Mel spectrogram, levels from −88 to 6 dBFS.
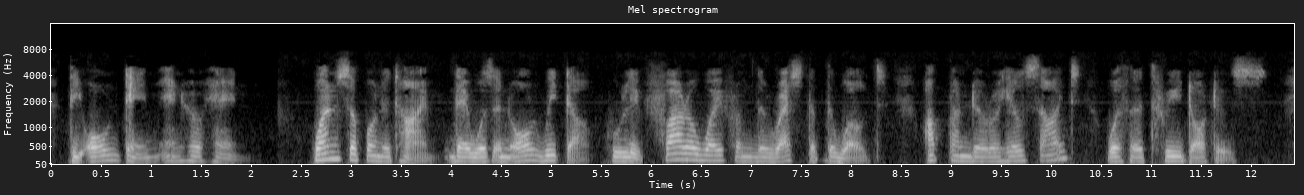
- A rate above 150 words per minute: Yes, average, 160 wpm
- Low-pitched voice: Yes, low, 120 Hz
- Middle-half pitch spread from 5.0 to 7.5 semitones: No, average, 3.3 semitones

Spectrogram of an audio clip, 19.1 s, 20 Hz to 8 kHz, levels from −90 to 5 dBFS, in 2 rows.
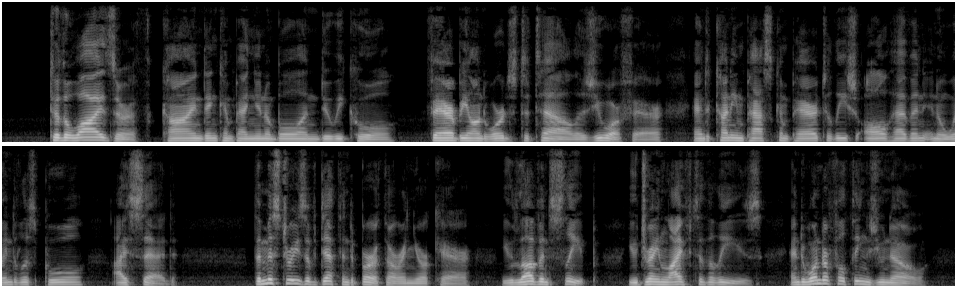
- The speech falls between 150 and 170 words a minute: No, average, 185 wpm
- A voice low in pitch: Yes, low, 125 Hz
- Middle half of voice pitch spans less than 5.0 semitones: Yes, average, 3.0 semitones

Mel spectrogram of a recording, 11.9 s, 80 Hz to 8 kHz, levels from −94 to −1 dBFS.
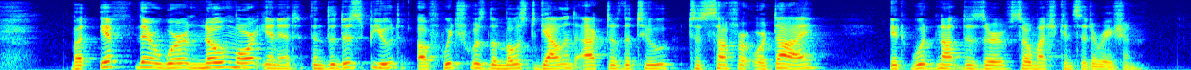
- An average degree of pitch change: Yes, average, 3.7 semitones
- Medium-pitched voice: Yes, medium, 160 Hz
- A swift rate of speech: No, average, 160 wpm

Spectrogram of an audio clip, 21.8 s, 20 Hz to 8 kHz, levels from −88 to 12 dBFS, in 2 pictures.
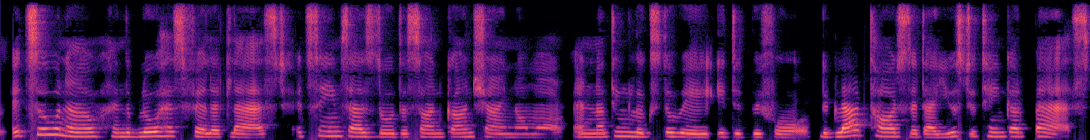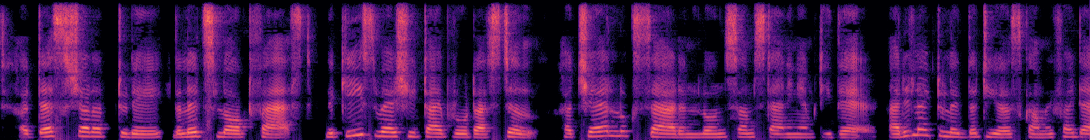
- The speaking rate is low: No, fast, 205 wpm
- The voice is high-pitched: Yes, high, 215 Hz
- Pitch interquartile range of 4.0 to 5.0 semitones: No, average, 3.3 semitones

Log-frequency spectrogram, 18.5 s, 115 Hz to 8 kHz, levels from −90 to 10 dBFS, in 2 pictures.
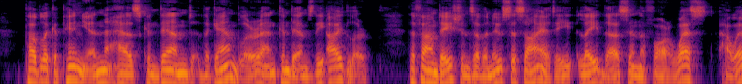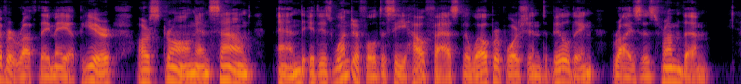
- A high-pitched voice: No, low, 100 Hz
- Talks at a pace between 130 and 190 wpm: Yes, average, 150 wpm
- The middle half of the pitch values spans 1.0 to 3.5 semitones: No, average, 4.7 semitones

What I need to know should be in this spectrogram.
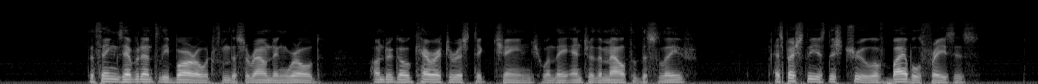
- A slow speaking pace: No, average, 150 wpm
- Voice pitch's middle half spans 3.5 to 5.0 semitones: No, narrow, 2.5 semitones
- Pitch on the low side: Yes, low, 100 Hz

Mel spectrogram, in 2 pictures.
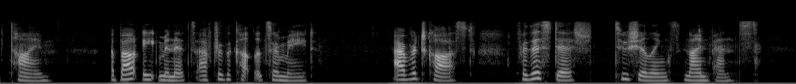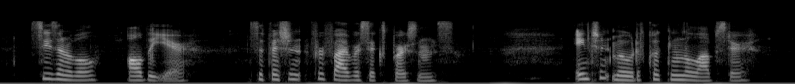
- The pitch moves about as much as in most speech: Yes, average, 3.7 semitones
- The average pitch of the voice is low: No, high, 195 Hz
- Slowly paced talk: Yes, slow, 120 wpm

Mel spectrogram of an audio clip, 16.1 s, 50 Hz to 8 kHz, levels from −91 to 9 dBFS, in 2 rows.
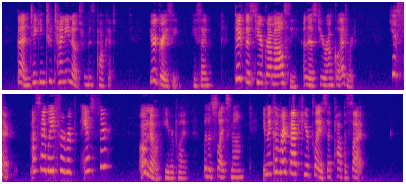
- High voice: Yes, very high, 280 Hz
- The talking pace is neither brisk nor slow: Yes, average, 190 wpm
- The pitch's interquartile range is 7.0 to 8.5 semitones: Yes, wide, 7.3 semitones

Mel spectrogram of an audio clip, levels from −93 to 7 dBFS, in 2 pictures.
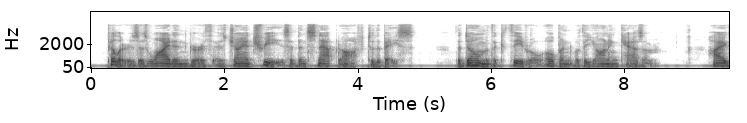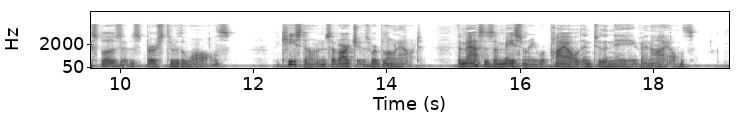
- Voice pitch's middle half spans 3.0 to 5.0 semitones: No, narrow, 2.5 semitones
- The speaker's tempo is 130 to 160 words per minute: Yes, average, 155 wpm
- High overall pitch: No, low, 115 Hz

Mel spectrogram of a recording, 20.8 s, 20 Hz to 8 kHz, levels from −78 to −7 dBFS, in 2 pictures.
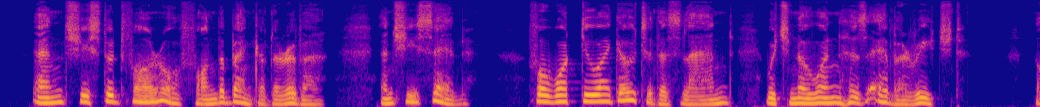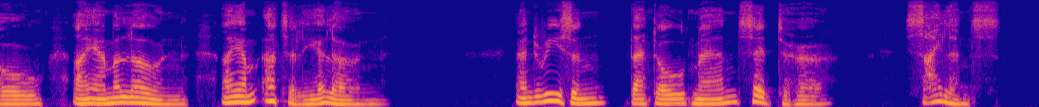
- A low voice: Yes, low, 130 Hz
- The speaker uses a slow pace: No, average, 150 wpm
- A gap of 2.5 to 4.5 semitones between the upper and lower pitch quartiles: No, average, 5.1 semitones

